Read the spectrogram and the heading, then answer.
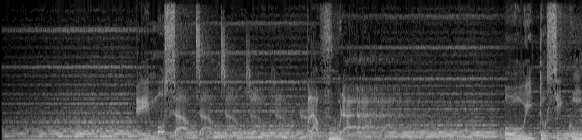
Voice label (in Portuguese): Locutor Rodeio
